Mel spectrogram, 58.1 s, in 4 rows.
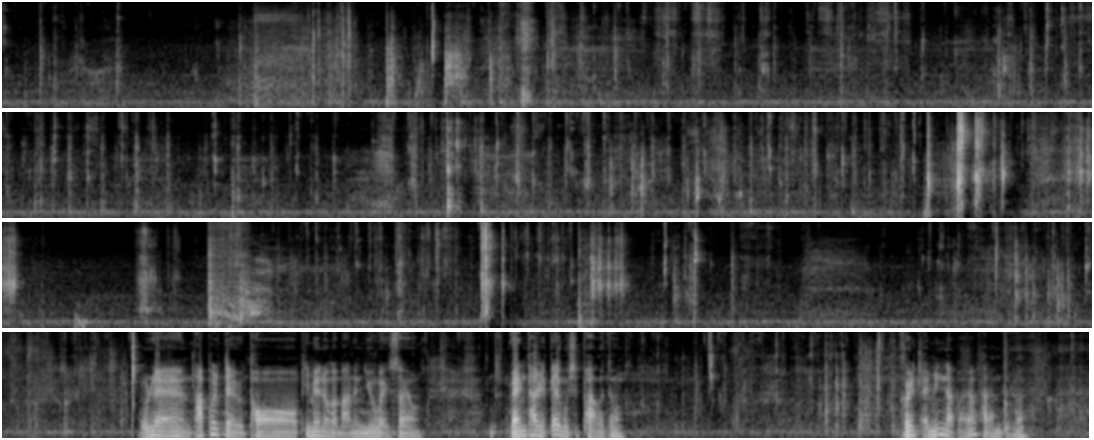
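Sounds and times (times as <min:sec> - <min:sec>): steady low hum: 0:00.0 - 0:58.0
person chewing and biting food: 0:05.4 - 0:28.6, 0:40.7 - 0:45.4, 0:51.9 - 0:55.4.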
